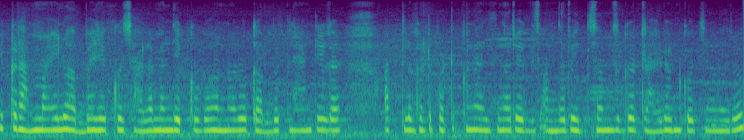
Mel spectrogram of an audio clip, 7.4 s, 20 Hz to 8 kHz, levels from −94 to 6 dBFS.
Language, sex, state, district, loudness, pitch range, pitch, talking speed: Telugu, female, Andhra Pradesh, Visakhapatnam, -16 LUFS, 230-240 Hz, 235 Hz, 160 wpm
